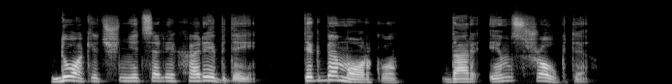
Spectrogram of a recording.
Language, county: Lithuanian, Kaunas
